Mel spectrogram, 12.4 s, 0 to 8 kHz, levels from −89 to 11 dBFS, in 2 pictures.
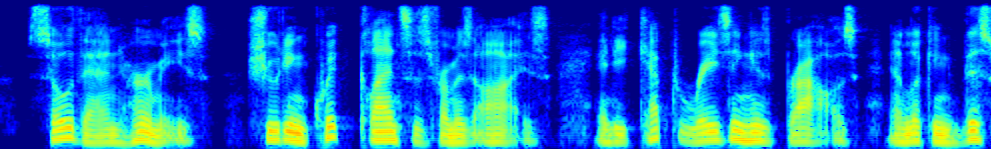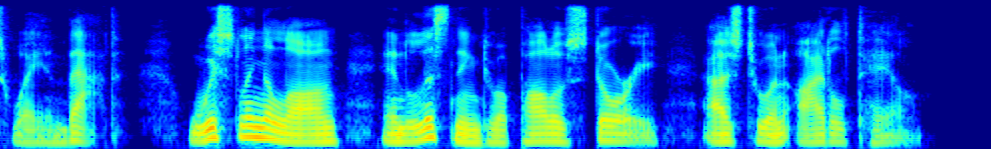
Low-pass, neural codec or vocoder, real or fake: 7.2 kHz; none; real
